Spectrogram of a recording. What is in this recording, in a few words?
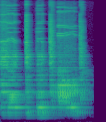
VOCODER VOX; Masterbits - Tekkno Trax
